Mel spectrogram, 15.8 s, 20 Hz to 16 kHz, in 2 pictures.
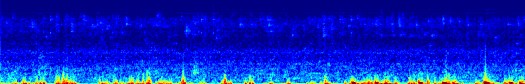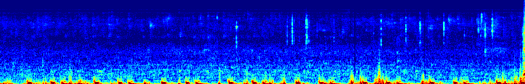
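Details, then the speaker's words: Third heart sound (S3, ventricular gallop) in early diastolic rapid filling as blood strikes a hypotonic left ventricular wall: low-pitched heart sounds with an extra soft thud just after S2, galloping rhythm. "al golpear la sangre que pasa de aurícula izquierda a ventrículo izquierdo y golpear de lleno contra una pared hipo tónica se escucha más o menos así"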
